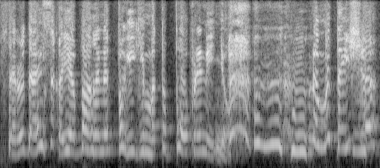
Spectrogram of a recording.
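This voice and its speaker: An actress playing a grieving, devout widow in a Filipino radio drama, tearful and deliberate. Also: female voice, high-pitched, animated, bright, forceful tone. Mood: bitter grief.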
